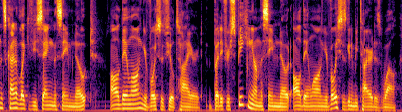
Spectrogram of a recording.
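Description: A man's voice: sits low, a little mellow. A man who teaches voice, giving a recorded lecture to students with plain, practical advice and frequent fillers.

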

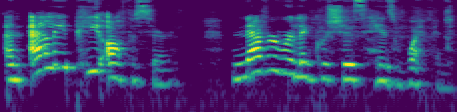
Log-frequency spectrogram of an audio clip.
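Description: A woman's voice: sits high, very animated, moderate pace, sharp tone, far from the mic, a little hiss or hum, full character voice. A woman voicing a nervous, self-important young male elf officer who talks in a flustered way.

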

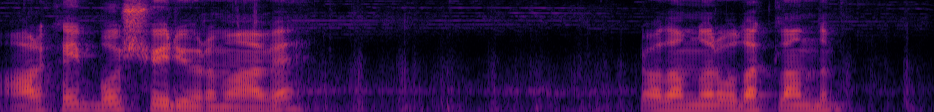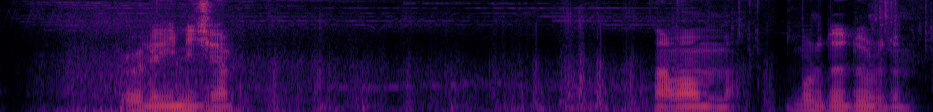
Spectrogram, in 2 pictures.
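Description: Excitable man commentating a shooter game. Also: medium pitch, normal speed, long pauses. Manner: excitable, swears and exclaims mid-fight. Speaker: gaming YouTuber. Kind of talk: live gameplay commentary. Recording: faint game noise behind. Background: gunfire from the game.

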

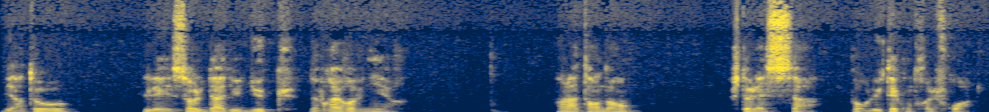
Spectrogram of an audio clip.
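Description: A man's voice: fairly low pitch, level tone, a little slow, pauses often, a little mellow, slightly rough. A man growling as a grim wounded warrior. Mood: low, stern. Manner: growled, terse. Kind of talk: audiobook character voice.

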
